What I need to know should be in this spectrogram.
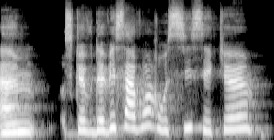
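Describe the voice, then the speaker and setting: The woman's intonation is lively, and the recording is very clean with a silent background. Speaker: family physician and researcher. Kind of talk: conference presentation.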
